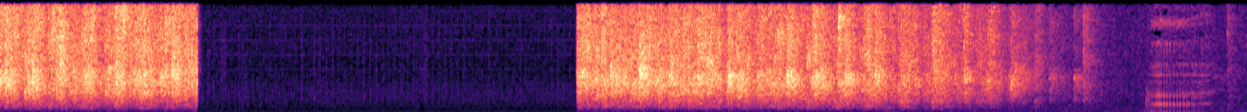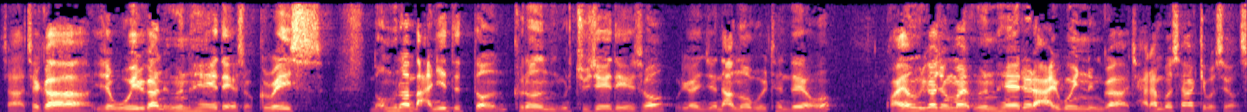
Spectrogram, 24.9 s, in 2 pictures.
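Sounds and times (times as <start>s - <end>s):
audience applause: 0.0s - 2.0s, 5.8s - 11.0s
speech: 12.6s - 24.9s.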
